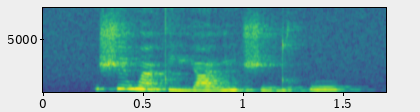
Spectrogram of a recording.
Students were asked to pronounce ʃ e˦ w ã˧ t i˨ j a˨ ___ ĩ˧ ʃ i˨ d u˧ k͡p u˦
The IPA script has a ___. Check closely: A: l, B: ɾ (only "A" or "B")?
A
